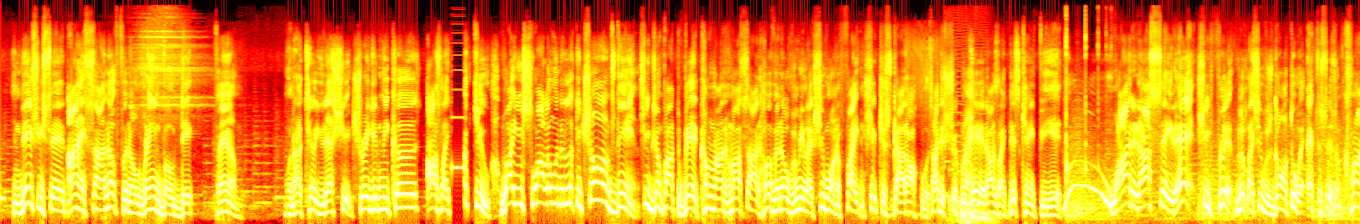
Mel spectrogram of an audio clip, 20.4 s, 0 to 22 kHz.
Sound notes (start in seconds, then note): 6.8 beep; 14.4 electronic game beeping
